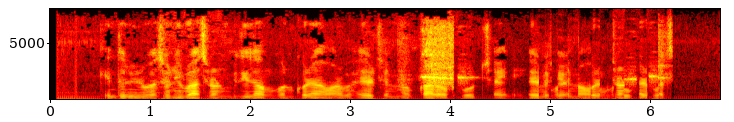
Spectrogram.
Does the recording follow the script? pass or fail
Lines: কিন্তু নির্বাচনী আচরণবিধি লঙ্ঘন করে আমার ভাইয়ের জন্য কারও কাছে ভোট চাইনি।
fail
